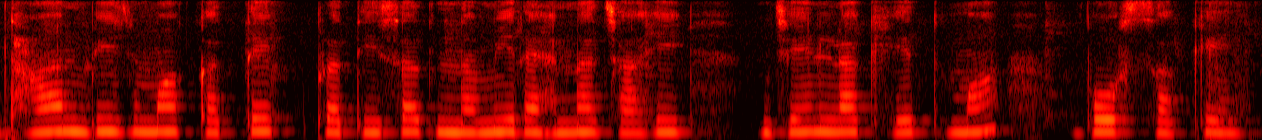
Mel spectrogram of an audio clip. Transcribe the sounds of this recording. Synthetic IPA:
d̪ʱaːnbiːd͡ʒmẽkɐt̪ek̚pɾət̪isət̪nəmĩɾɛɦnat͡ʃaːɦi | d͡ʒẽːnlakʰeːt̪mã | boːssəkẽː

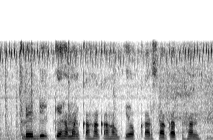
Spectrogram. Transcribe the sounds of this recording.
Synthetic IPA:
kɾeːɖɪʈkeɦɐmənkɐɦãkɐɦãʊpjoːɡ̚kɐɾsəkət̪ɦən

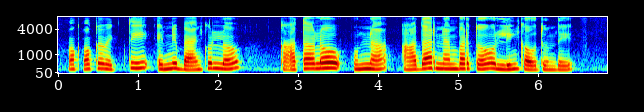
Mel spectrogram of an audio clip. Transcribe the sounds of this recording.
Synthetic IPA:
ɔɔkɐʋjɐk̚t̪ienːibaːŋkulːo̞ː | kaːt̪aːlo̞ːunːɐaːd̪ʱaːɾmembɐɾt̪o̞ːliŋkɐwut̪und̪i

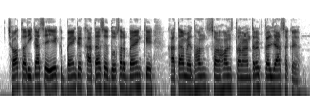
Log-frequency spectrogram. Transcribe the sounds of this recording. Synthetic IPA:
t͡ʃʰəɦt̪əɾiːkaseeːkbɛ̃ːŋkːekʰaːt̪ased̪oːsəɾbɛ̃ːŋkːe | kʰaːt̪amed̪ʱənsəɦənst̪ənaːnt̪ɾəkəld͡ʒasəkɛ

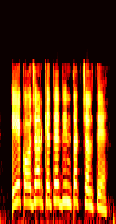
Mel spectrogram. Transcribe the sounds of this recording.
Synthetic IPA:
eːkɔːd͡ʒaːɾket̪ed̪ɪnt̪ək̚t͡ʃəlt̪eː

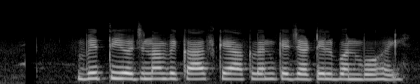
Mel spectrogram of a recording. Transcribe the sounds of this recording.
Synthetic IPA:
ʋɪd̪joːd͡ʒnaʋɪkaːskeaːklənked͡ʒəʈɪlbənboɦəi

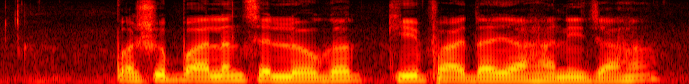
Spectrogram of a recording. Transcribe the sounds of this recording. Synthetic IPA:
pɐʃupaːlənseloːɡəkːifaːjd̪ajaɦaːnid͡ʒaːɦ

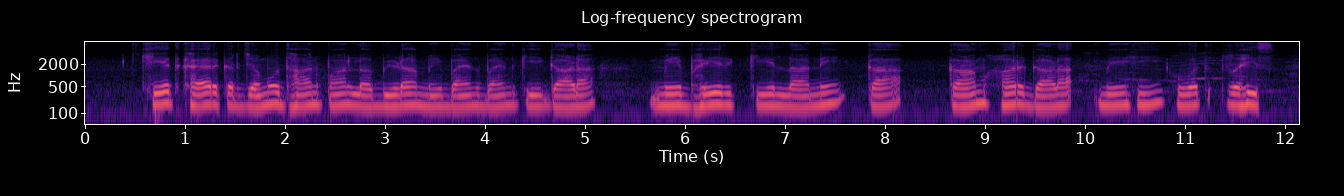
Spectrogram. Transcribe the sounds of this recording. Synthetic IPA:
kʰeːt̪kʰɛːɾkəɾd͡ʒəmud̪ʱaːnpãːnləbiːɽamẽbɛ̃ːnd̪bɛ̃ːnd̪kiɡaːɽa | mẽbʱəɪɾkelaːneka | kaːmhəɾɡaːɽa | mẽɦihoːət̪ɾəɦɪs

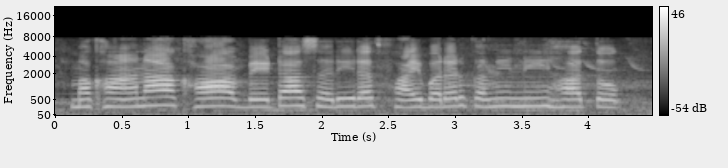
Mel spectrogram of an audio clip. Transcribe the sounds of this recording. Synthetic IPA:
məkʰaːnakʰaːbeːʈasəɾiːɾət̪fʰaːjbəɾəɾkəminiɦat̪oːk̚

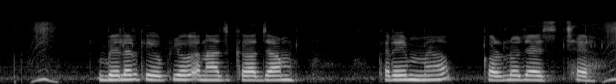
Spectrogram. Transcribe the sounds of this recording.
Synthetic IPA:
beːləɾkeʊpjoːɡənaːd͡ʒkad͡ʒaːm | kəɾeːmːẽ | kəɾlod͡ʒaːest͡ʃʰɛː

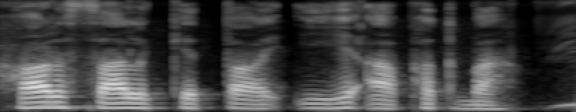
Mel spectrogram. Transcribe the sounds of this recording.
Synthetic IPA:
həɾsalket̪əiɦeʔapʰət̪ba

